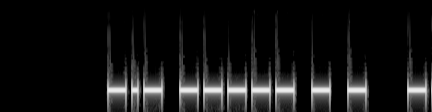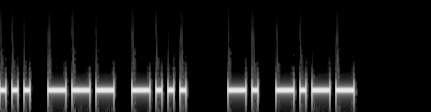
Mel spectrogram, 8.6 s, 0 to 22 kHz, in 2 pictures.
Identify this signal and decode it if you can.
Morse code, heard as a keyed tone, about 20 wpm, 700 Hz. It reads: K0TT BOB NY
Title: K1USN SST QSO Practice - 20wpm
